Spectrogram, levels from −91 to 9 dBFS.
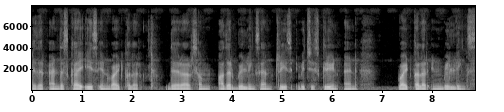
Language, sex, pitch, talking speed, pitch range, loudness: English, male, 85 Hz, 155 wpm, 80-85 Hz, -22 LUFS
